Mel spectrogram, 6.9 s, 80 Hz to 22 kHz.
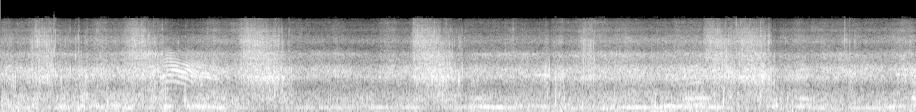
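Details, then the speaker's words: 2007 Yamaha VX Cruiser jet ski under way on choppy Lake Michigan after a $10 fix for surging, which a narrow gap probably caused: a steady, even engine drone under wind and splash with no rise and fall in revs; no surging. "but honestly the Jessie's actually running a whole lot better it's not doing the surging issue"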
